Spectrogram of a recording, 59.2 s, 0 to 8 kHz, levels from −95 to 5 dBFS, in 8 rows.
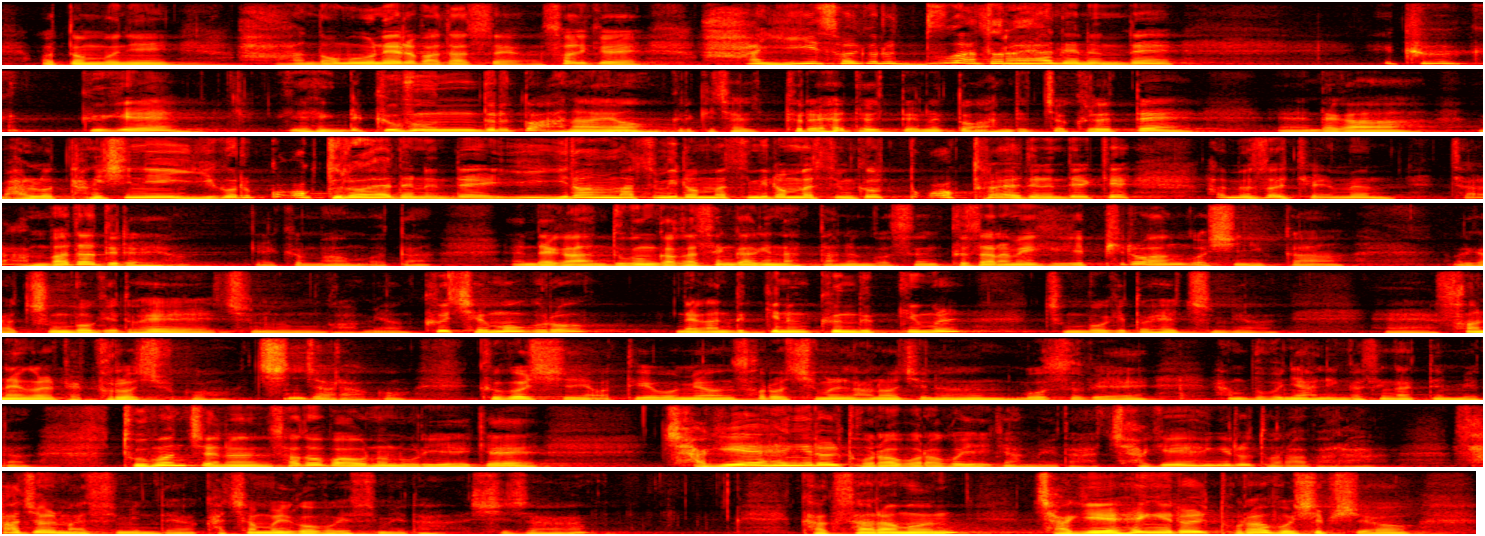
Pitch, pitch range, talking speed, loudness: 135 Hz, 125-170 Hz, 300 characters per minute, -27 LUFS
